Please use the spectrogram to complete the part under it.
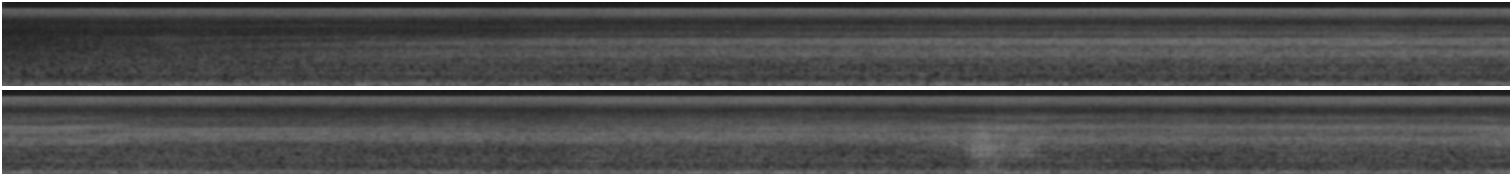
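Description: A propane torch flame hisses.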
